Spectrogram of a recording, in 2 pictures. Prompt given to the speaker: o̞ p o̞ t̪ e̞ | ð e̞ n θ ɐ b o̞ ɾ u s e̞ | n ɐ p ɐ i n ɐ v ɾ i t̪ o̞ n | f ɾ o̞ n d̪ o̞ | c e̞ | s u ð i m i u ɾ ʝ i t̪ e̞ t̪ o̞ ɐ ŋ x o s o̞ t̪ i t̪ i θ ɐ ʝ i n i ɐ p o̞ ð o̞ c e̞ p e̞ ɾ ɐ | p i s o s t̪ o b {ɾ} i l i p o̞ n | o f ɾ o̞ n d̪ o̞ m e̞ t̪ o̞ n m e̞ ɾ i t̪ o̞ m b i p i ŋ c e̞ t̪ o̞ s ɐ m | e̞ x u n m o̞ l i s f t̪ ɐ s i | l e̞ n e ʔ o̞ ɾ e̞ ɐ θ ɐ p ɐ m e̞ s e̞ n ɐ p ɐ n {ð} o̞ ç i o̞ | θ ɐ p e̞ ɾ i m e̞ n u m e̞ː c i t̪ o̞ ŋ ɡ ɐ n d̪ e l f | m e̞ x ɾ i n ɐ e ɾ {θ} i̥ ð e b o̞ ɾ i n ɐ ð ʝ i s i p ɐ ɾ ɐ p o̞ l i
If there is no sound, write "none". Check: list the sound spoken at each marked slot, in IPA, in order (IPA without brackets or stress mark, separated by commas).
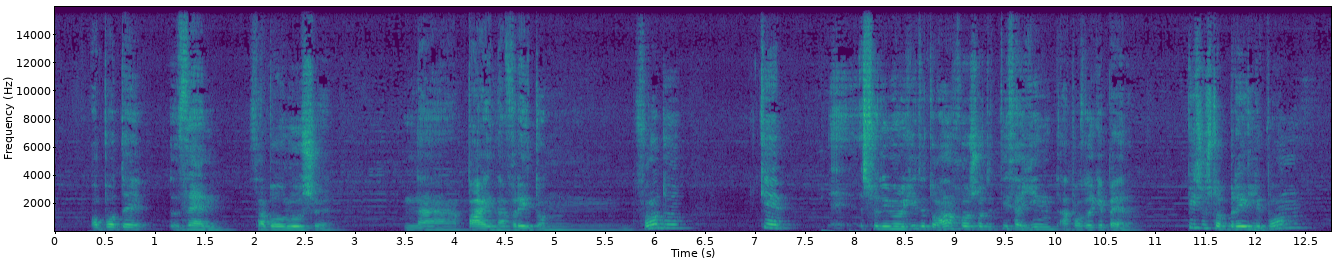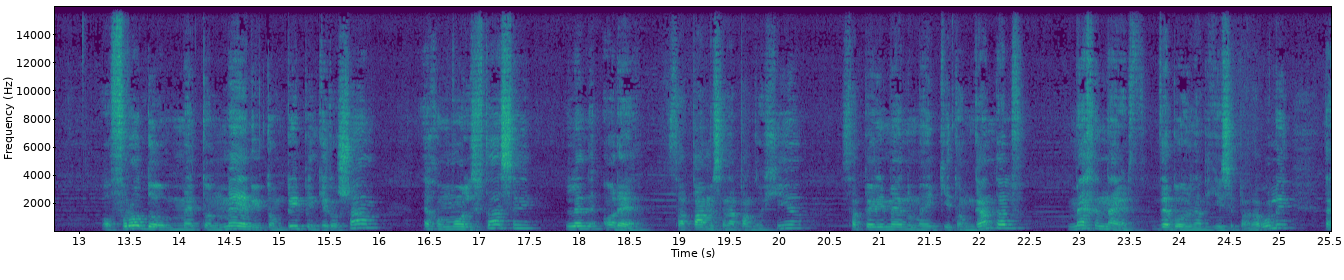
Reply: ɾ, ð, θ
